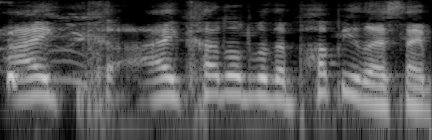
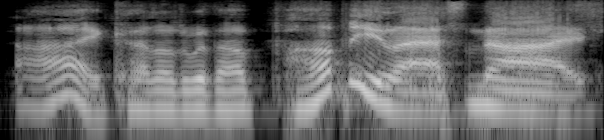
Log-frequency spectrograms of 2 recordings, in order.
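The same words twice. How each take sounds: First: The line is said in a light, ordinary tone. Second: The line is said in a dark, menacing tone. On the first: The line is innocent small talk. "She'd be like" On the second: The speaker sounds like an evil villain. "but she'd be like"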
